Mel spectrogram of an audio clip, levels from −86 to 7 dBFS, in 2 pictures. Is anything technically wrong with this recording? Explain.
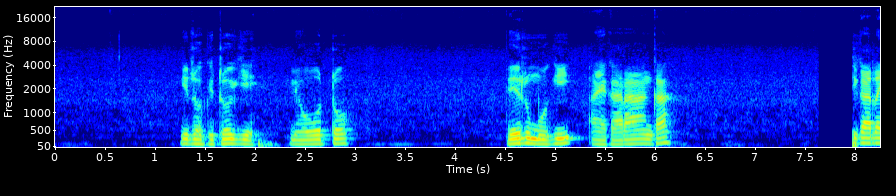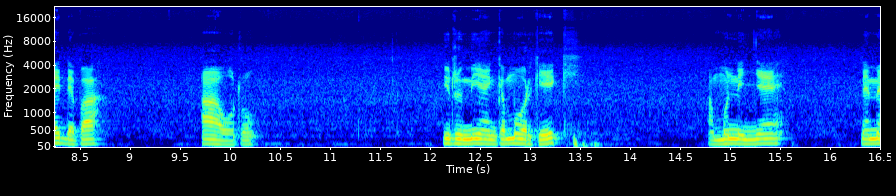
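Yes. A playback stall occurs from 7.64 to 7.98 s. The speech cuts out mid-flow for 340 ms, then resumes at "kata idipa". The likely cause is the player's buffer running dry or its thread blocking. The waveform flatlines and the spectrogram shows an empty vertical band.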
